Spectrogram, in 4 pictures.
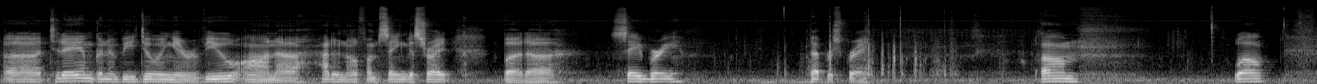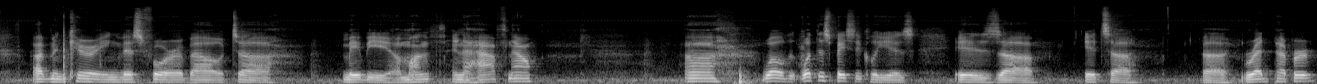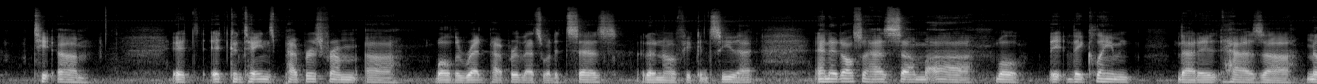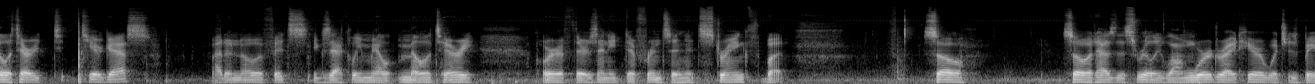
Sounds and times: Speech: 0:00.0 - 0:07.0, 0:08.0 - 0:08.8, 0:10.4 - 0:10.8, 0:12.3 - 0:12.7, 0:13.5 - 0:16.0, 0:16.6 - 0:18.6, 0:20.0 - 0:24.6, 0:25.2 - 0:27.3, 0:28.1 - 0:33.9, 0:34.5 - 0:44.3, 0:44.9 - 0:47.4, 0:48.8 - 0:49.3, 0:50.2 - 0:52.6.

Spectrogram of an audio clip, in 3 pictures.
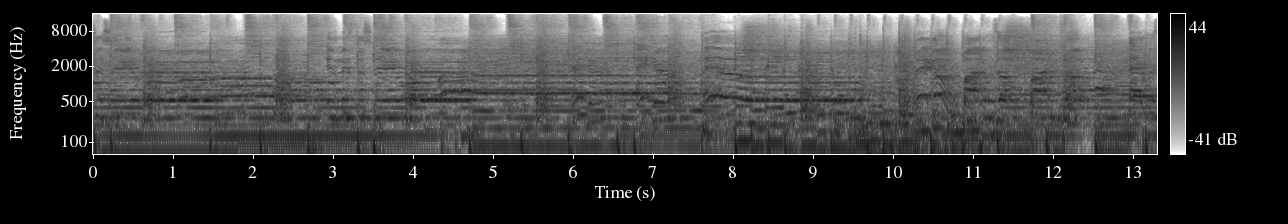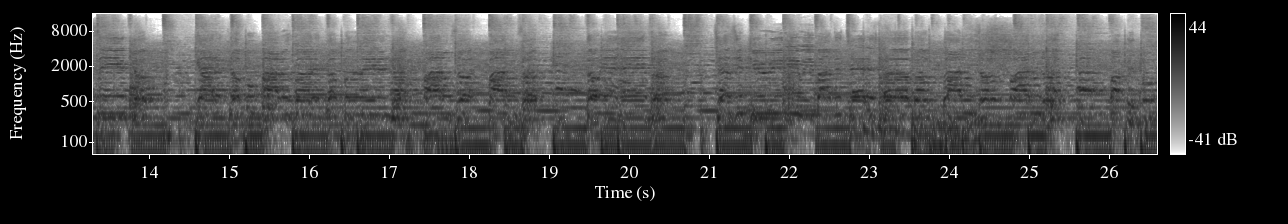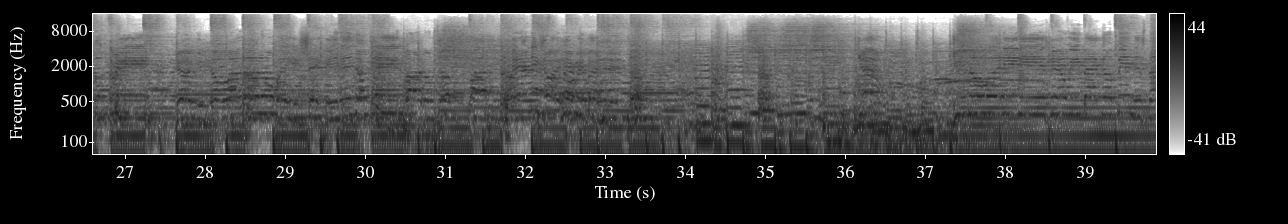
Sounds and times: Music: 0:00.0 - 0:39.8.

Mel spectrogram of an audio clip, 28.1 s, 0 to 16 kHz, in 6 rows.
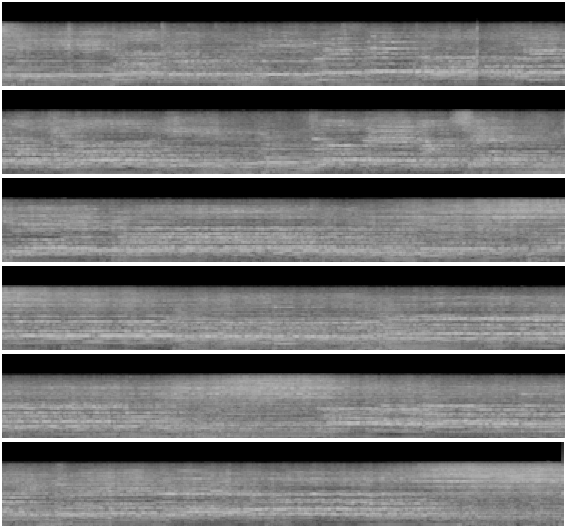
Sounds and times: Choir: 0:00.0 - 0:28.1.

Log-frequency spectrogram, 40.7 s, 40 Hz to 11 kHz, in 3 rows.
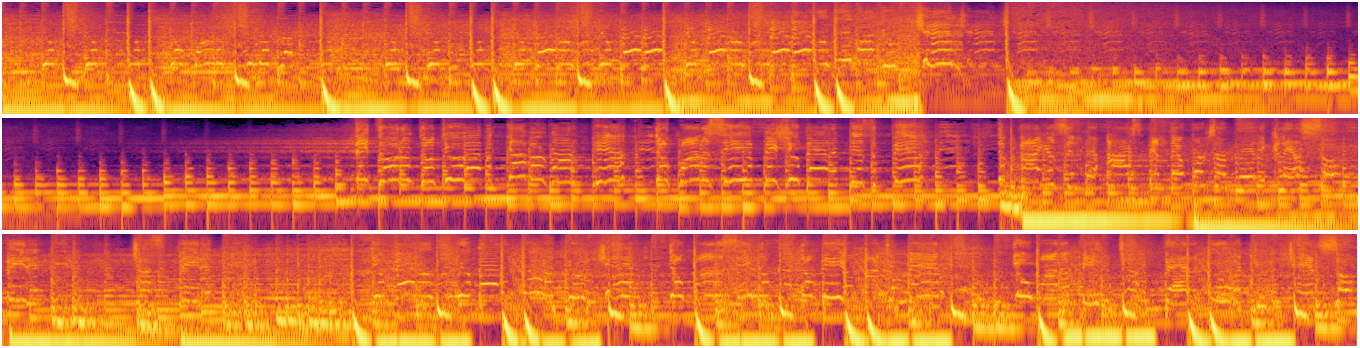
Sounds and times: Dubstep: 0:00.0 - 0:40.6.

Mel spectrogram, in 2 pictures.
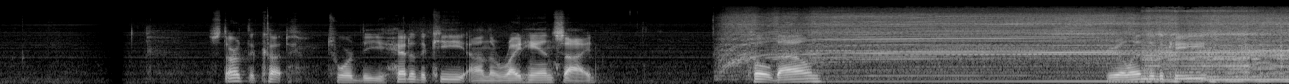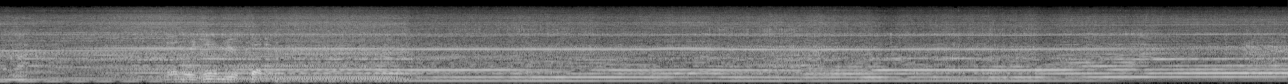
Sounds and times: Speech: 0:02.1 - 0:06.0, 0:07.5 - 0:08.2, 0:11.1 - 0:12.3, 0:14.5 - 0:15.8.

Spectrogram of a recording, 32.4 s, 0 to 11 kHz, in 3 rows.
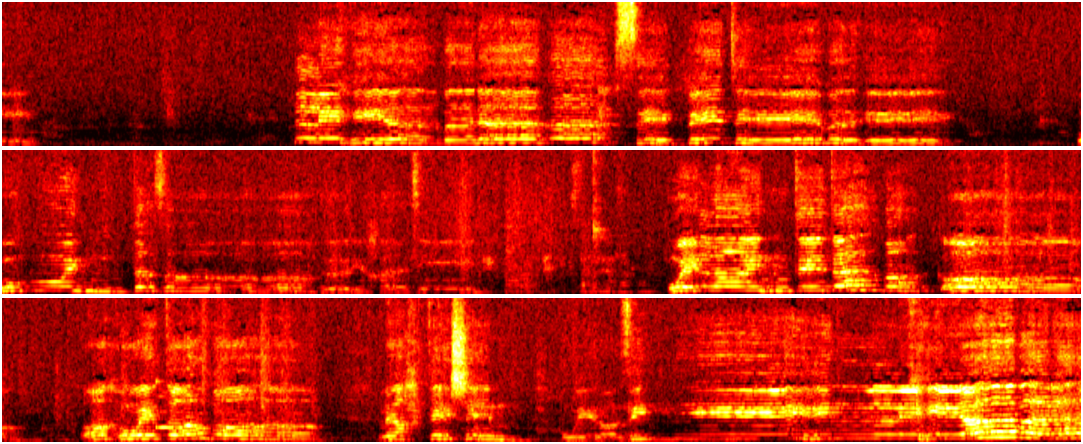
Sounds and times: Female singing: 0:00.0 - 0:00.4, 0:02.9 - 0:09.6, 0:10.8 - 0:15.7, 0:17.4 - 0:24.8, 0:25.4 - 0:32.3.

